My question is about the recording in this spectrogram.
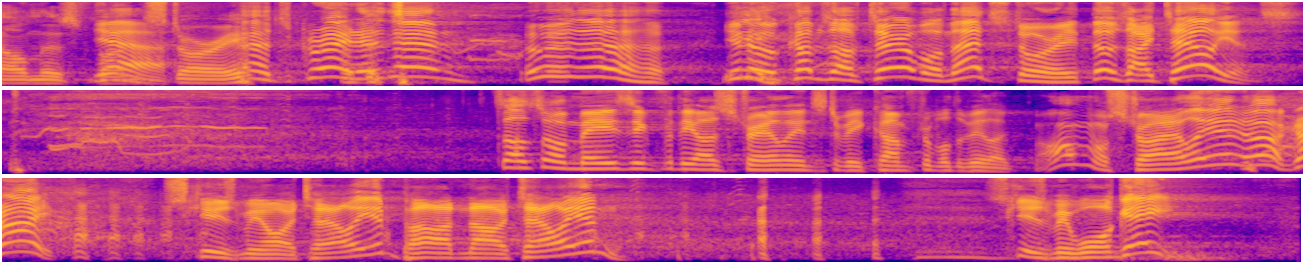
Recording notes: Recorded live in Adelaide, Australia.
